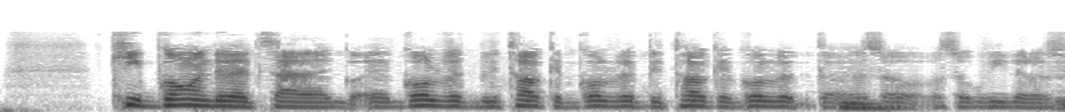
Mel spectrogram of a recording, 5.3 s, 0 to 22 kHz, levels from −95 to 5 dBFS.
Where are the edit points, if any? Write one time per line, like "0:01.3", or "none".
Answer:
none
